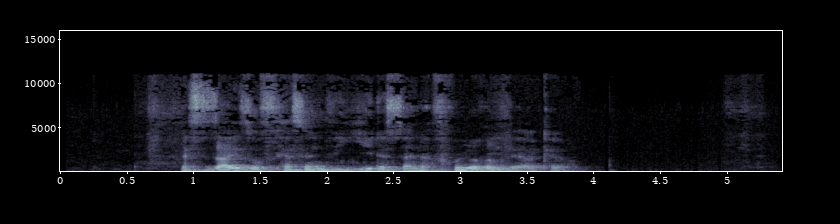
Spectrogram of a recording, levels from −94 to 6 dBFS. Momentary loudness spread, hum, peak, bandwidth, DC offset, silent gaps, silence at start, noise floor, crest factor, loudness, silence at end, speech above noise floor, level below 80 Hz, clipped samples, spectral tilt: 12 LU; none; -16 dBFS; 11.5 kHz; under 0.1%; none; 0.65 s; -78 dBFS; 18 dB; -32 LUFS; 1.55 s; 46 dB; -70 dBFS; under 0.1%; -5.5 dB/octave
